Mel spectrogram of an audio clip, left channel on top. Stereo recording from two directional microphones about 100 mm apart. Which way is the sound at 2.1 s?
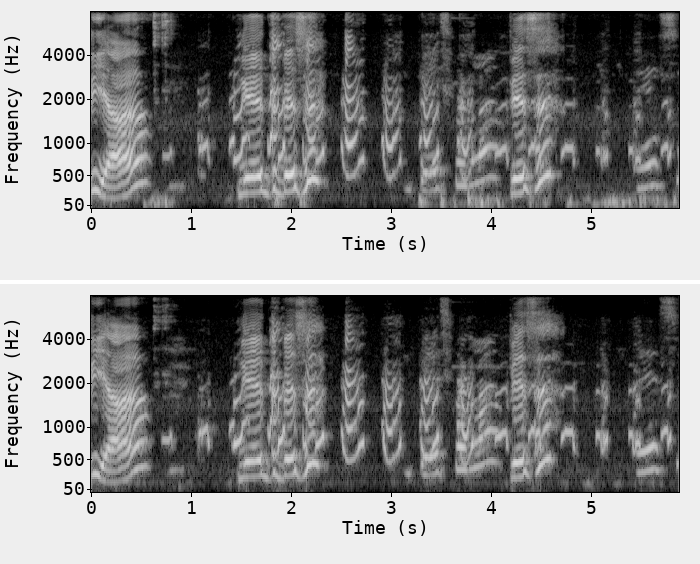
5° right (ahead or behind).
